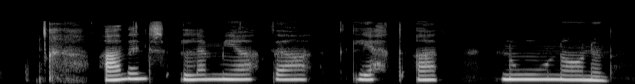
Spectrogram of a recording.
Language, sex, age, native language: Icelandic, female, 14, Icelandic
